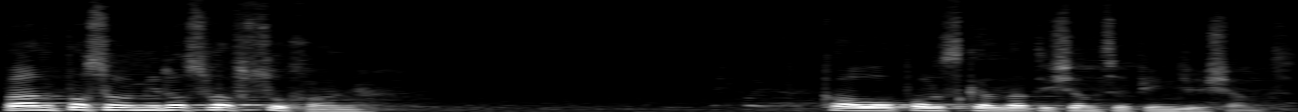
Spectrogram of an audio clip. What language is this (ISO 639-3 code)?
pol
